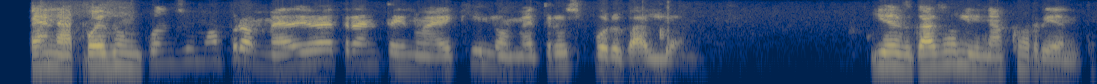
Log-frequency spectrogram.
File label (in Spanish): CONVERSACION WASAP ASESOR AUDIO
